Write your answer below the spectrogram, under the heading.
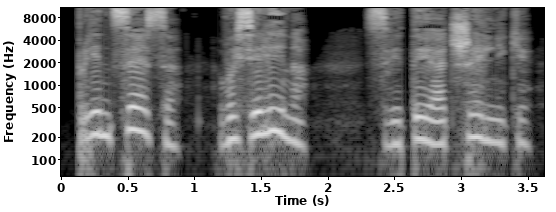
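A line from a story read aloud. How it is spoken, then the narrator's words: Cursing through teeth. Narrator (Russian): Мариан ругался сквозь зубы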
